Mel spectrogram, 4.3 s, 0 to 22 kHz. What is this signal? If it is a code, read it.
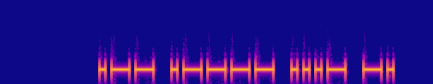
Morse code, heard as a keyed tone, about 20 wpm, 700 Hz. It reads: W1VN
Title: USA Call Signs - 4 Characters - 20wpm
